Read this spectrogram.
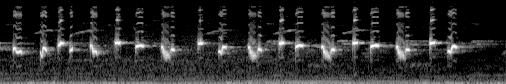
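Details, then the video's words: Yellow-vented bulbul singing a long, rapid bubbling phrase meant to provoke other bulbuls into song: steady chains of short, ringing, downslurred notes, roughly three or four each second, in a clean recording. "Trucukan gacor ropel panjang AMPUH,, pancingan TRUCUKAN AGAR BUNYI"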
